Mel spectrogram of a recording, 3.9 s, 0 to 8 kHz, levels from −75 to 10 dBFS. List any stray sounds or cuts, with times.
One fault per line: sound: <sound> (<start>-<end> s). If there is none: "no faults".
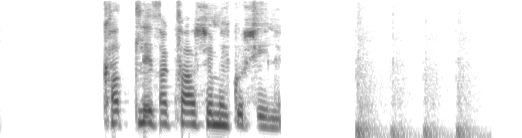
sound: thud (2.6-3.7 s)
